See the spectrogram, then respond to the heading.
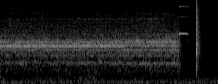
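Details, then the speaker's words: Wireless portable automatic curling iron, hair inserted and start pressed: thin steady high electronic tone for a few seconds, then a short chirp; normal beep signalling curling has started. "it actually beeps when they finish curling your hair so guys can you guys see it's already started curling my hair okay so it beeps when you start the curling"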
